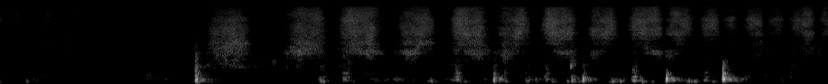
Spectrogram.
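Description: A clean towel rubs excess epoxy finish off an archtop guitar, a series of close, rhythmic swishing strokes after a brief pause, each stroke soft and brushy.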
